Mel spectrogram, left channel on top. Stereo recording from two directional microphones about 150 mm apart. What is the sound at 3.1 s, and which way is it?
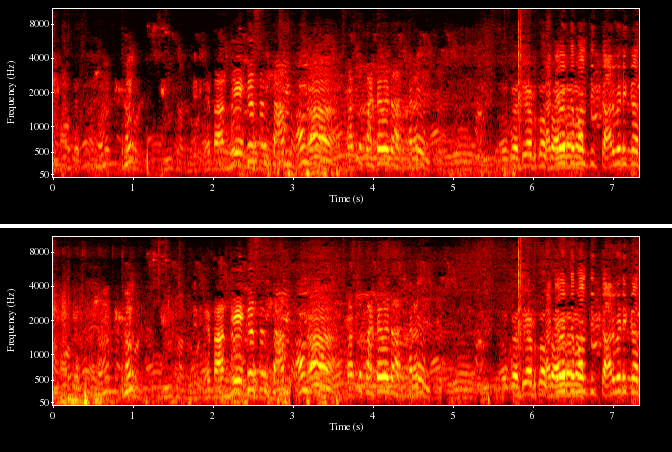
Speech, 55° left (ahead or behind).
